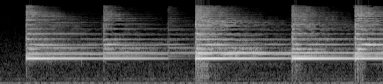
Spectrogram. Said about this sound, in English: All right, gong time there.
